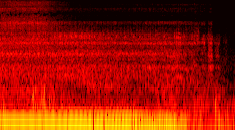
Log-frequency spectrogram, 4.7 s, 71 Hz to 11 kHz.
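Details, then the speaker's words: Nissan Micra K10 with a carburetor and a faulty automatic choke, cold: starts reluctantly with the choke flap open but fires straight away when the flap is closed by hand. The low idle holds, then sags and dies once the choke is released and opens. "the choke flaps open it's quite reluctant to start but if you close the choke flap fires up straight away let go of that choke opens up and the engine will cry out"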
